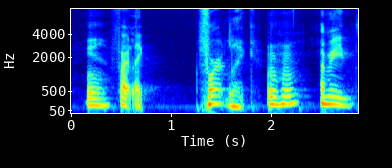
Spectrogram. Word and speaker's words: fartlek: t l e k but it's pronounced fart lick yeah fart lick fart lick mm I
